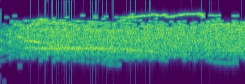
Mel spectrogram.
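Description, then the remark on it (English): A crowd applauds guest star Mr. Danny Kay on a show, a loud, dense wash of clapping that holds at an even level for the whole stretch, thin and band-limited like an old broadcast recording, with no voices over it. “did you notice that Mr. Danny Kay got more applause than Danny Kay?”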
